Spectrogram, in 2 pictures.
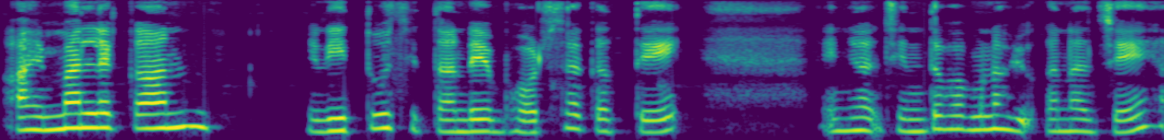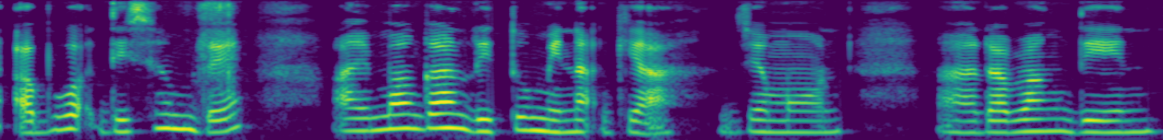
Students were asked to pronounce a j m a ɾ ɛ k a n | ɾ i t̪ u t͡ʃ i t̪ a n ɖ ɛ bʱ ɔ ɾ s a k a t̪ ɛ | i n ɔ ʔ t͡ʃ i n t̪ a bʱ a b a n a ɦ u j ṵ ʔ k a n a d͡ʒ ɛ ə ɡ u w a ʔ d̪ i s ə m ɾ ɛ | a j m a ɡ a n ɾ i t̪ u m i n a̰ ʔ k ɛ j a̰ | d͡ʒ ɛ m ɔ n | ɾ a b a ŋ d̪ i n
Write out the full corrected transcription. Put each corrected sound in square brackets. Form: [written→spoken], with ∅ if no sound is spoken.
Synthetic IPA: a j m a [ɾ→l] ɛ k a n | ɾ i t̪ u t͡ʃ i t̪ a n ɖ ɛ bʱ ɔ ɾ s a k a t̪ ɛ | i [n→ɲ] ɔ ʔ t͡ʃ i n t̪ a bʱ a b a n a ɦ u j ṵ ʔ k a n a d͡ʒ ɛ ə [ɡ→b] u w a ʔ d̪ i s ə m ɾ ɛ | a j m a ɡ a n ɾ i t̪ u m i n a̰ ʔ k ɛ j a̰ | d͡ʒ ɛ m ɔ n | ɾ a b a ŋ d̪ i n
